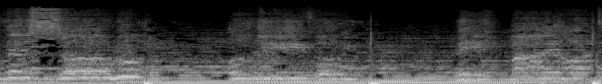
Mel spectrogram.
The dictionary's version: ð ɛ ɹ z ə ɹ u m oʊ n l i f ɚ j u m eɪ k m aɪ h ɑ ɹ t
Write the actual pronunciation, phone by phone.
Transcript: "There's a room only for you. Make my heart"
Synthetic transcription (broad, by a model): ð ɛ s ə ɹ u oʊ n l i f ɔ j u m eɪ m aɪ h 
